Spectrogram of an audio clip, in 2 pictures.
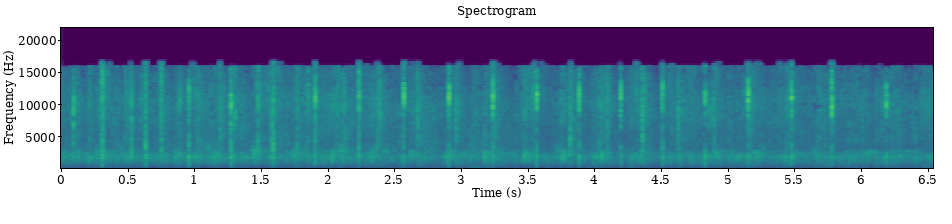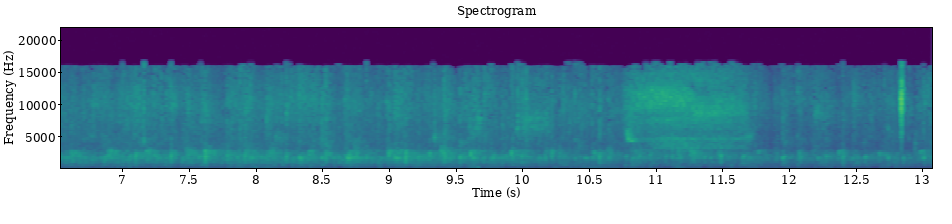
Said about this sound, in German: Wir begleiten Sie jetzt an Ihren Platz zurück. Ihr Applaus.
